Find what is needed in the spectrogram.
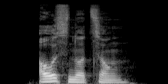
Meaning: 1. utilization 2. exploitation
- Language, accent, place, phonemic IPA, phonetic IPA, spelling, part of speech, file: German, Germany, Berlin, /ˈaʊ̯sˌnʊtsʊŋ/, [ˈʔaʊ̯sˌnʊtsʊŋ], Ausnutzung, noun, De-Ausnutzung.ogg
